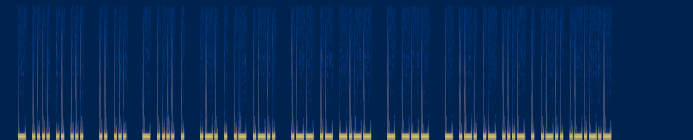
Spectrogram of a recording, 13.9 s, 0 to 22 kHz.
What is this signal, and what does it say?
Morse code, heard as a keyed tone, about 25 wpm, 700 Hz. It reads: THIS IS THE REAL WAY TO TRAVEL.
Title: Sentences from Top 1000 Words - Review Part 2 - 25wpm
